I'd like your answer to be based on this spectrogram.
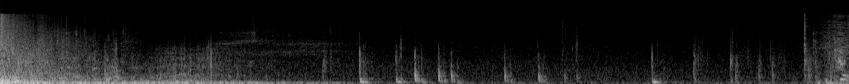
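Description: A Confringo blasting spell in Hogwarts Legacy erupts in a loud, close explosive burst that decays into rumble, followed by a scattered series of smaller knocks and pops.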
